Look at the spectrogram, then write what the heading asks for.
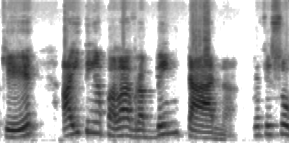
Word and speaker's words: ventana: Una puerta vieja es peor que una ventana. Olha só a pronúncia do V do espanhol.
